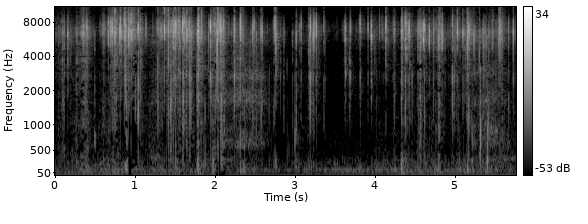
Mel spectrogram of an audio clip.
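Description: Clear plastic packaging bag crinkling in the hands as it is handled and opened, a dense run of irregular crackles.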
